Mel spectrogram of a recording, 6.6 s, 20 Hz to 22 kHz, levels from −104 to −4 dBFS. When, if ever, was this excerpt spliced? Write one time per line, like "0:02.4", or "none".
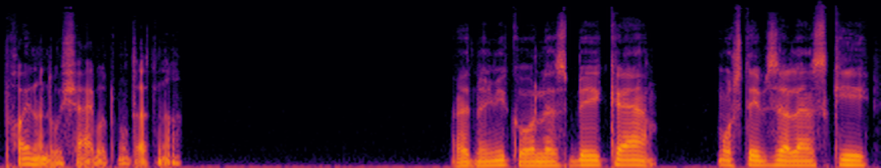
0:03.6
0:05.3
